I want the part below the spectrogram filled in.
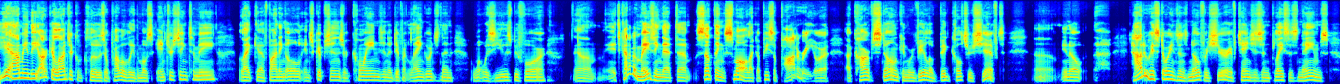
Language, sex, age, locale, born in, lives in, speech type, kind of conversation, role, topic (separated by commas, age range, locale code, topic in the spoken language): English, male, 60-64, en-US, United States, United States, read, expert-assistant, asker, How can political boundaries and their history be visualized?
